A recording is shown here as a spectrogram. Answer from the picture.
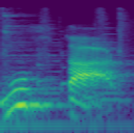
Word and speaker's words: Mouffetard: The E is silent, okay? After double F, E is silent. Mouffetard.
